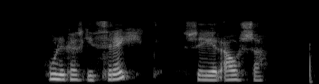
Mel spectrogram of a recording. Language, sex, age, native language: Icelandic, female, 12, Icelandic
